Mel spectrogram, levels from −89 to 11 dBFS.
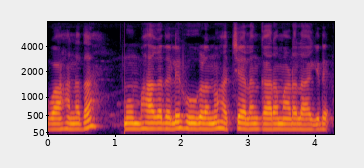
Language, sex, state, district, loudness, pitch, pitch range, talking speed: Kannada, male, Karnataka, Bidar, -15 LUFS, 150 Hz, 145-155 Hz, 85 wpm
